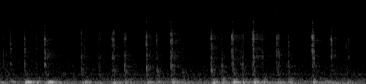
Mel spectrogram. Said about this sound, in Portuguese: Tá, eu apertei todas as teclas que não são F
